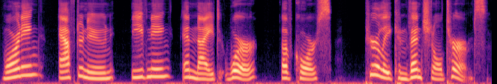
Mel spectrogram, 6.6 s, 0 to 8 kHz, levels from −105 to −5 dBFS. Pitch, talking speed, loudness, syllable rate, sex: 235 Hz, 100 wpm, -18 LUFS, 4.4 syllables/s, female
